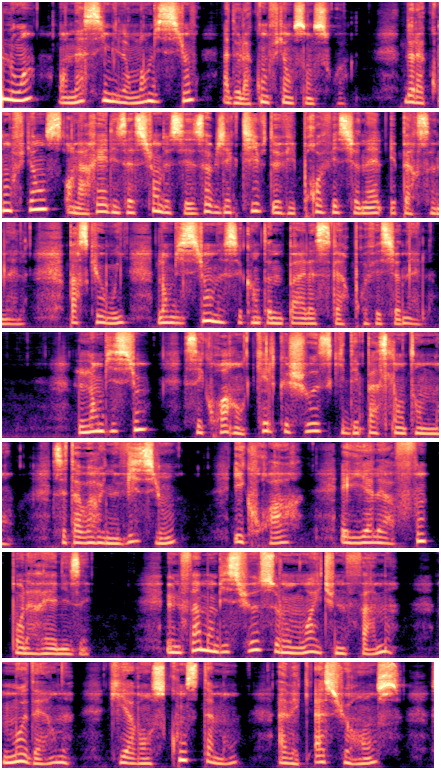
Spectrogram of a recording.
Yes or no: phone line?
no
